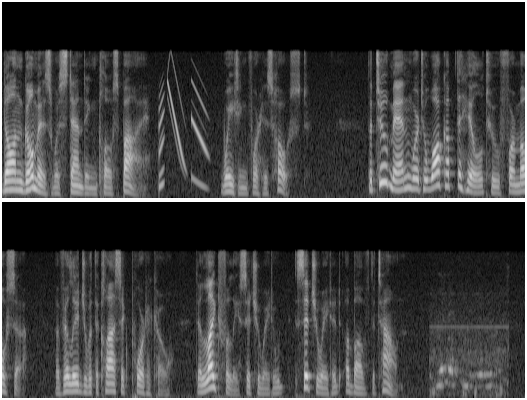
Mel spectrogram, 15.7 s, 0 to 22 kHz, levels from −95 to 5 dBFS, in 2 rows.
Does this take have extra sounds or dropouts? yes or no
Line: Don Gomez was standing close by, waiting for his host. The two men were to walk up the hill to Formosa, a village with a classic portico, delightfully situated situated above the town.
yes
